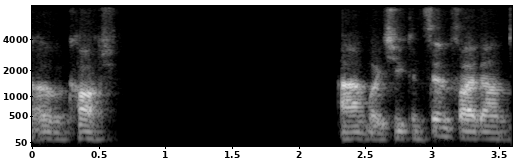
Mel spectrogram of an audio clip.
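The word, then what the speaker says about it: cosh: So you need to learn that definition for shin x similar to hyperbolic cos we call that kosh that will make sense.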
